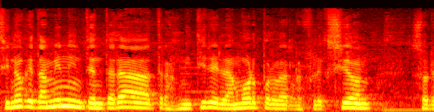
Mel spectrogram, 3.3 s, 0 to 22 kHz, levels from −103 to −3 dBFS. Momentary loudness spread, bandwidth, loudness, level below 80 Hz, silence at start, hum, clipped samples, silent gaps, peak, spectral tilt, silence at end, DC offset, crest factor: 10 LU; 15.5 kHz; -23 LUFS; -58 dBFS; 0 s; none; under 0.1%; none; -8 dBFS; -7 dB/octave; 0 s; under 0.1%; 14 dB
